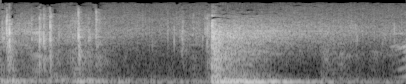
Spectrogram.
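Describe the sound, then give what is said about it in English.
A door slams with one heavy, low thud about halfway through, with voices around it. “That door slam wasn't Robert. It was Tony Curtis leaving the studio.”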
